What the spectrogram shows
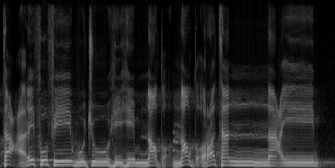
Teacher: Okay, it's not nada. There's no qalqala on the da.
